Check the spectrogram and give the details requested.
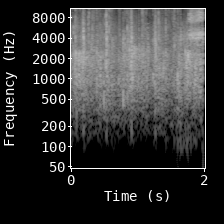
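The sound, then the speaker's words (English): A crowd claps steadily to celebrate money raised to help pay for legal costs, many hands producing a dense, even patter of applause that holds at a fairly constant loudness throughout, with no voices rising above it. “So we, we are going to, yeah, can you clap for that?”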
